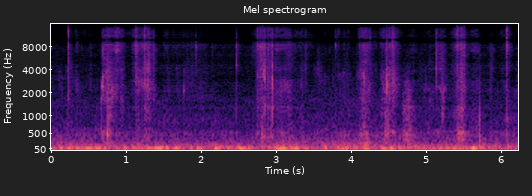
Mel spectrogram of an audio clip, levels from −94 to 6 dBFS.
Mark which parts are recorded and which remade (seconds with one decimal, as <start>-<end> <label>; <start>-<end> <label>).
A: 0.0-0.5 recorded; 0.5-3.6 remade; 3.6-4.7 recorded; 4.7-6.2 remade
